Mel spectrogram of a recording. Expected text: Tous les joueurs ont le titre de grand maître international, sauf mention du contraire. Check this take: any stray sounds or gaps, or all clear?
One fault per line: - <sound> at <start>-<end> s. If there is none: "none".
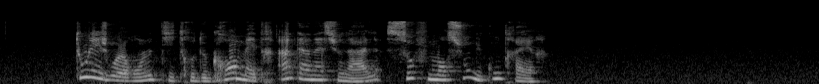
none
